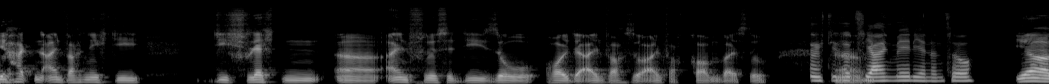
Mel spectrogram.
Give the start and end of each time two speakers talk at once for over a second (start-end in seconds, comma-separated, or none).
none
